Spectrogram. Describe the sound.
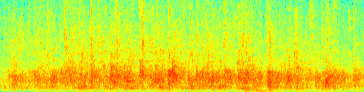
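Audience applause welcoming the speakers onto a stage: dense, steady clapping from many hands that holds at an even, loud level from start to finish.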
